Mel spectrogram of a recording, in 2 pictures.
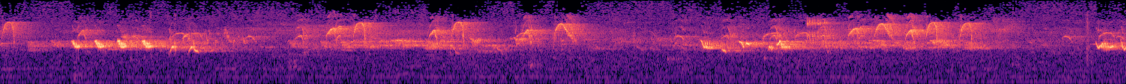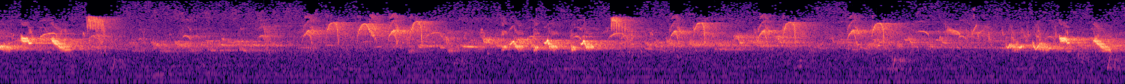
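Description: Songbird chirping in loud bursts of quick high notes, each burst lasting a second or two and returning every five to seven seconds, with softer scattered chirps in between.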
